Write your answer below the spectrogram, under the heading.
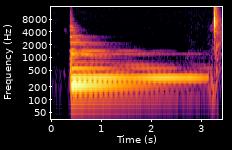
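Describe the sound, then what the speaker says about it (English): One plucked open A guitar string rings a sustained low note for about three seconds, then is cut off by a short scrape. "If you don't fret anything and play the string what's called open, then you end up with an A sound"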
